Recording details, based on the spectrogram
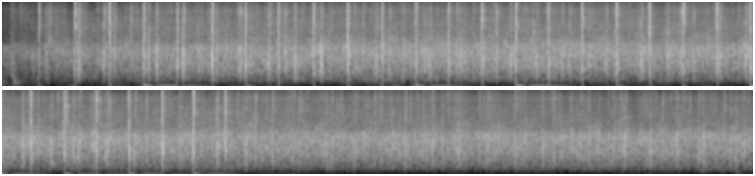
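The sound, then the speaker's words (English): An audience at an Iowa National Guard address applauds the dedication and sacrifices of service members' families steadily for about fifteen seconds, a dense wash of many hands clapping with sharper individual claps standing out, the crisp claps thinning after ten seconds as the ovation settles. “Please join me in applauding the dedication and sacrifices given by our families.”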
